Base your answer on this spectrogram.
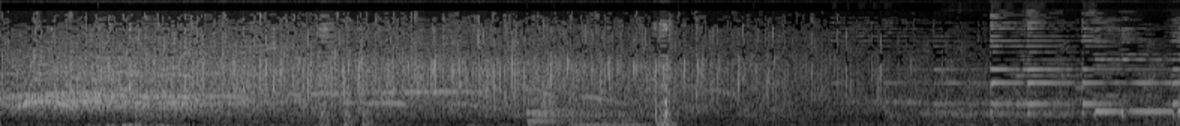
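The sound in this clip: An audience applauds to welcome guitarist Jorma Kaukonen onto a stage. Many hands clap in a sustained wash with some crowd noise, then the clapping thins out toward the end.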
